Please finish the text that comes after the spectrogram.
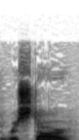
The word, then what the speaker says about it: Ristar: it's like come on it's pronounced wrists are off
